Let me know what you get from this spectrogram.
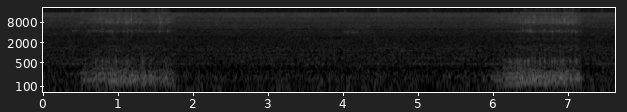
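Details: Sleeping Chiweenie dog snoring indoors: two low, rumbling snore bursts about five seconds apart, each lasting roughly a second, with quiet breathing in between and faint room hiss.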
